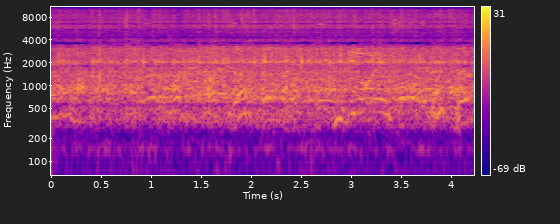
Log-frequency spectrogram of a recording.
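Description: Men's voices talking over one another with laughter, played through a television speaker and picked up by a phone, so the sound is thin with a steady hiss underneath.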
